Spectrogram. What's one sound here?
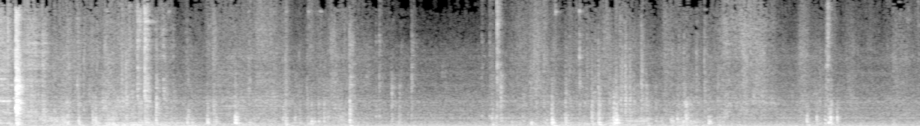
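Plastic parts click and knock as a man works inside a dialysis machine.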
